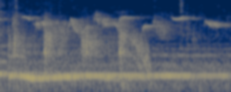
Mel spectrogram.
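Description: Small garden birds chirping: a quick run of about five falling chirps in the first second and a half, with a few fainter ones later, over a steady low held tone.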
